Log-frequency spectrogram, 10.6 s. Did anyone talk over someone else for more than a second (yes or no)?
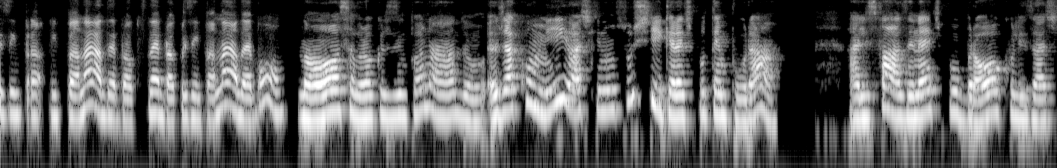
no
